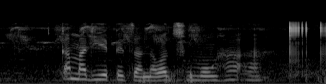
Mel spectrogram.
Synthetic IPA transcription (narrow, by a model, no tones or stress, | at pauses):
kʼamadiepʼet͡sʼanawat͡sʰumoŋ̩ɦaʔa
